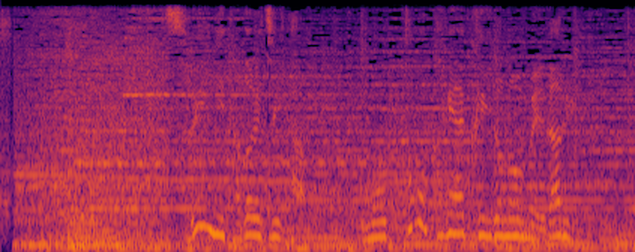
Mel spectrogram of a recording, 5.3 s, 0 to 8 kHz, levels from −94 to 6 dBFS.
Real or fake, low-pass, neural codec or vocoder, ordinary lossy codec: real; 7.2 kHz; none; none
